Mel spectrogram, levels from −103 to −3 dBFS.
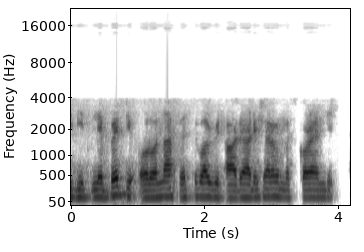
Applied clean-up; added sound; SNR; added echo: none; none; none; none.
